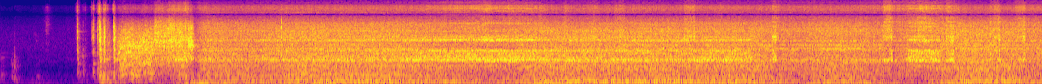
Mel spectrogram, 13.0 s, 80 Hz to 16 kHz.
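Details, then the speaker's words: 1992 Ford Mustang LX 5.0 V8, parked for years, started on brake clean sprayed into the intake: cranks, catches after about a second, then a quiet, even idle with no ticking or knocking; fires right up, normal running; fuel pump still needed, injectors probably need checking. "So quiet this motor is. But there we have it. This thing actually fires right up."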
